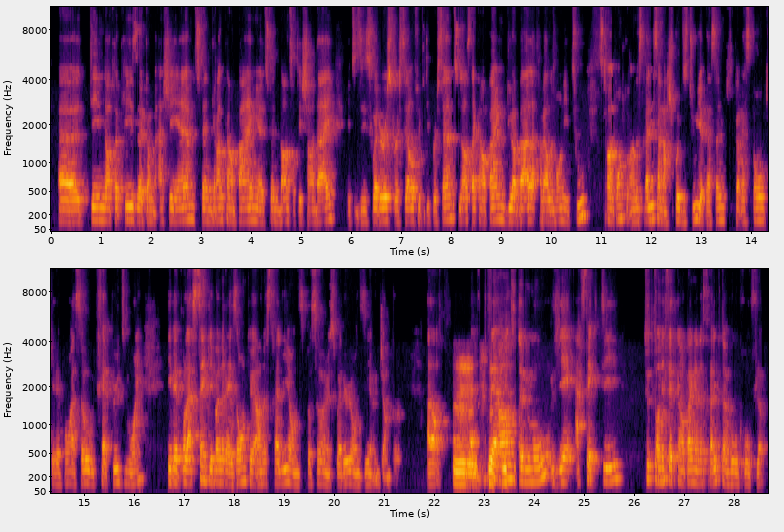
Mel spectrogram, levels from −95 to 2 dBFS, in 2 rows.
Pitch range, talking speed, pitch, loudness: 130-145 Hz, 215 wpm, 135 Hz, -24 LUFS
